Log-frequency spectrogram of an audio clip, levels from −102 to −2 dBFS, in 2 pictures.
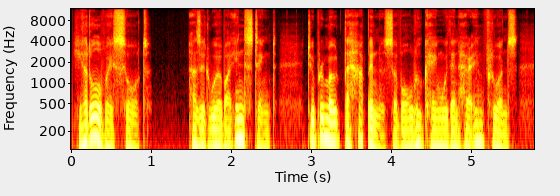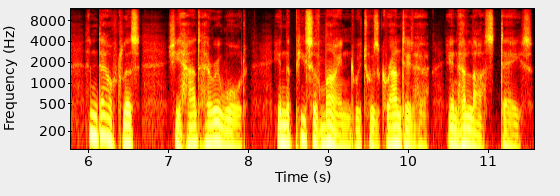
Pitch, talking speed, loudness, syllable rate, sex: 105 Hz, 200 wpm, -18 LUFS, 5.6 syllables/s, male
